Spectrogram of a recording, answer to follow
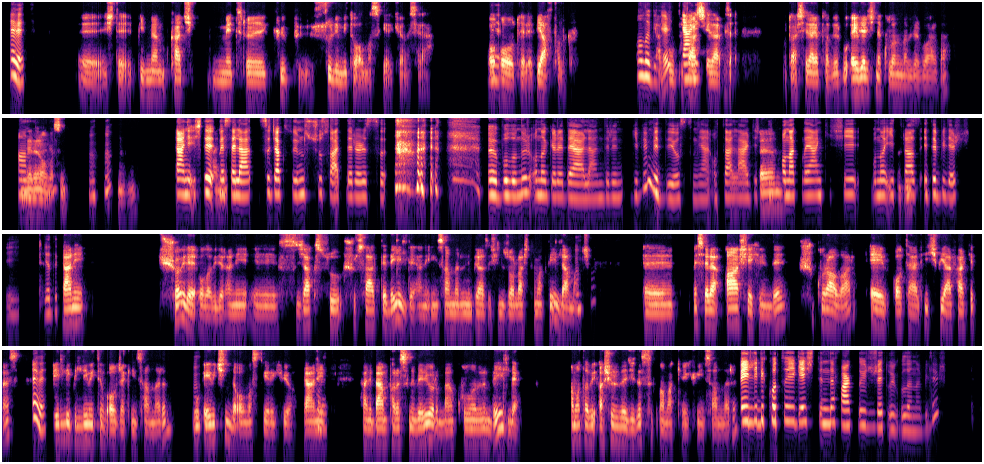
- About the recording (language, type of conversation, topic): Turkish, podcast, Su tasarrufu için pratik önerilerin var mı?
- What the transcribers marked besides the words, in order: tapping; chuckle; other background noise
